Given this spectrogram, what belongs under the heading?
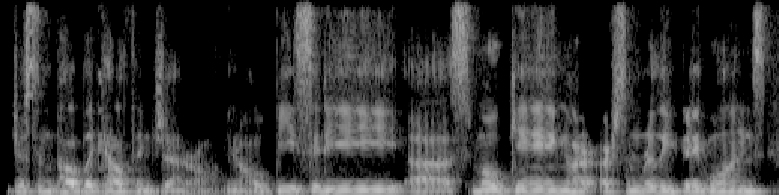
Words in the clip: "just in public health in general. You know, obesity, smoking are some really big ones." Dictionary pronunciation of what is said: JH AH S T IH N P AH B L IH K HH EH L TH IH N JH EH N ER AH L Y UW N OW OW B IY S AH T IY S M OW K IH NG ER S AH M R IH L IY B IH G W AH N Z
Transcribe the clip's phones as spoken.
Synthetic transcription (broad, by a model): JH AH S T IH N P AH B L IH K HH EH L TH IH N JH EH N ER AH L Y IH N OW OW B IY S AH T IY S M OW K IH NG ER S AH M R IH L IY B IH G W AH N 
